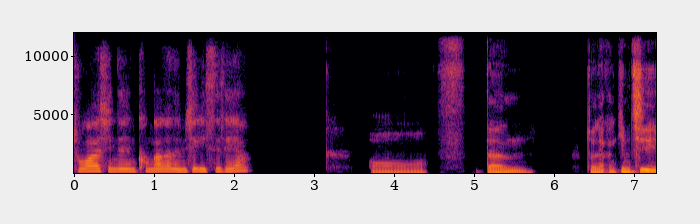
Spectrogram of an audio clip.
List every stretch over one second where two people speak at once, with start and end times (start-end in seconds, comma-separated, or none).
none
